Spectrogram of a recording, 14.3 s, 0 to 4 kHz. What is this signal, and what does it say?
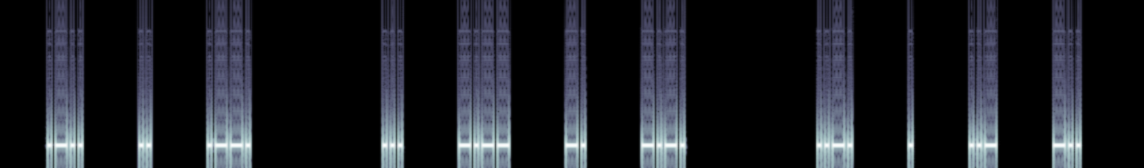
Morse code, heard as a keyed tone, about 25 wpm, spaced as for 10 wpm, 550 Hz. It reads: LIP SYNC FEUD
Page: news headlines in morse code at 10 wpm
